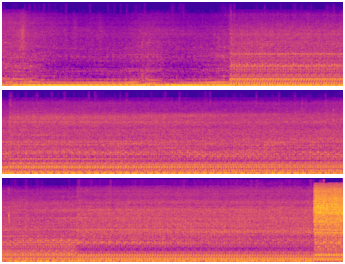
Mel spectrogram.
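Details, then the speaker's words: Corsa C (sporty model) on its first start in a will-it-start attempt, low on fuel: it fires and settles into a loud, uneven idle with a shaky low throb and vibration. Cause unknown. "got a bit of a vibration going on it"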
